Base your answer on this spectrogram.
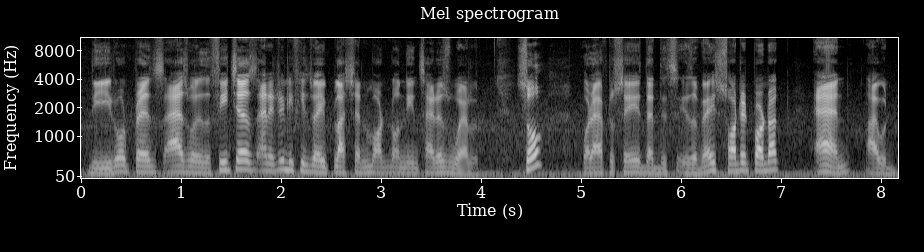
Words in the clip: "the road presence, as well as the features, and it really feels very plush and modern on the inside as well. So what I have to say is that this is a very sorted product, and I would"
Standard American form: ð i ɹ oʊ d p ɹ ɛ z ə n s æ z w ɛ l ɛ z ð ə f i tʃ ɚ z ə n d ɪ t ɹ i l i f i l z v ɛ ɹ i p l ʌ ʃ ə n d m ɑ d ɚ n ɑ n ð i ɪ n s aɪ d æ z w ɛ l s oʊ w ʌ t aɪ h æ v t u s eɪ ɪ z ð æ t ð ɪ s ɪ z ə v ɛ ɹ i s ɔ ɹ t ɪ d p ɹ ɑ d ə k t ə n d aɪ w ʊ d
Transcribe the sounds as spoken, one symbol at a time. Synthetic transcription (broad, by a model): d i ɹ oʊ d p ɹ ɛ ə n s æ z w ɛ l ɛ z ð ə f i tʃ ɚ z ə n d ɪ t ɹ i l i f i l z v ɛ ɹ i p l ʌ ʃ ə n d m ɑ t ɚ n ɑ n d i ɪ n s aɪ d æ z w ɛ l s oʊ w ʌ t aɪ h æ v t u s eɪ ɪ z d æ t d ɪ s ɪ z ə v ɛ ɹ i s ɔ ɹ t ɪ d p ɹ ɑ d ə k t ə n d aɪ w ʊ d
